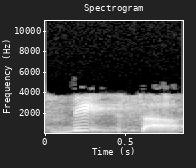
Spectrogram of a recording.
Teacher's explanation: آخر میں سین زبر سا پر جھٹکا نہیں ہوگا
